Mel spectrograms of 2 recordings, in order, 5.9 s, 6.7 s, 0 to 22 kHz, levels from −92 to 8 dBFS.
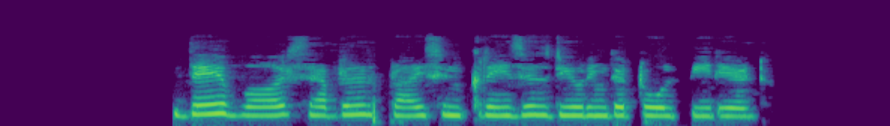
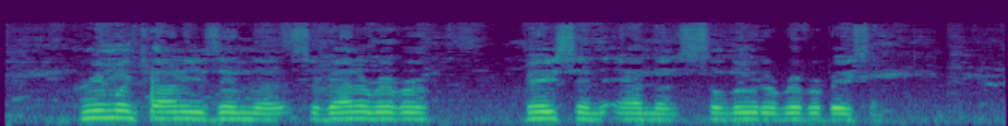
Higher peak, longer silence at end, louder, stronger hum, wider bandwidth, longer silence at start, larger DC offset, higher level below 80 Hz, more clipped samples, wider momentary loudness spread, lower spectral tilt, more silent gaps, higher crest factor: first, -2 dBFS vs -12 dBFS; first, 0.9 s vs 0.75 s; first, -18 LUFS vs -25 LUFS; neither; second, 7.6 kHz vs 11.5 kHz; first, 1.15 s vs 0.1 s; neither; about the same, -60 dBFS vs -56 dBFS; neither; about the same, 8 LU vs 8 LU; second, -5.5 dB/octave vs -7 dB/octave; neither; about the same, 18 dB vs 14 dB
